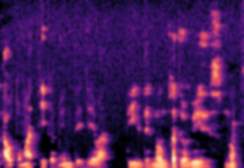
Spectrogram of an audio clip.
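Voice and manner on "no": ordinary talk, nothing marked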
